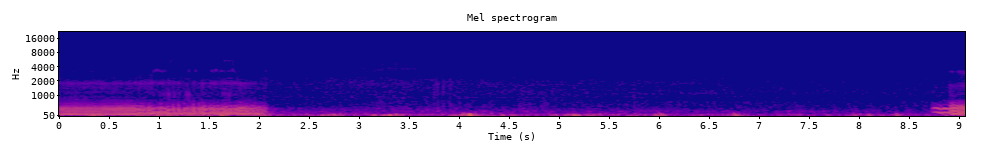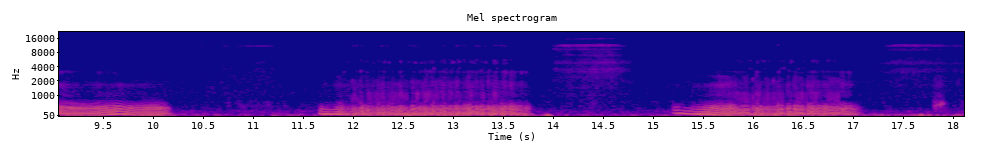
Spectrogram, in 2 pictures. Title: Full Breed Pug Snore. The Sounds a Pug Makes! Lol #pugs #dogs #snoring #snore #pets #pugsrule #dog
